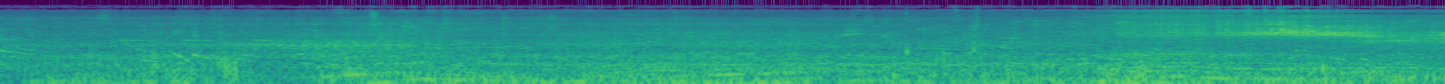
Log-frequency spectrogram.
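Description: City street ambience: traffic running along a road, with passers-by talking in the background. A louder hiss-like stretch comes in during the last few seconds.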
